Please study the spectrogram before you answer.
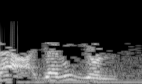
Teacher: در کلمه اعجمیون در روایت حفظ همین قرآنی که در اختیار ما هست، همزه دوم تسهیل میشه، یعنی صفت شده از همزه گرفته میشه و خیلی نرم تلفظ میشه. در واقع همزه دوم رو طوری تلفظ میکنیم که حالتی بین همزه و الف داشته باشه · Term: تسهیل همزه دوم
